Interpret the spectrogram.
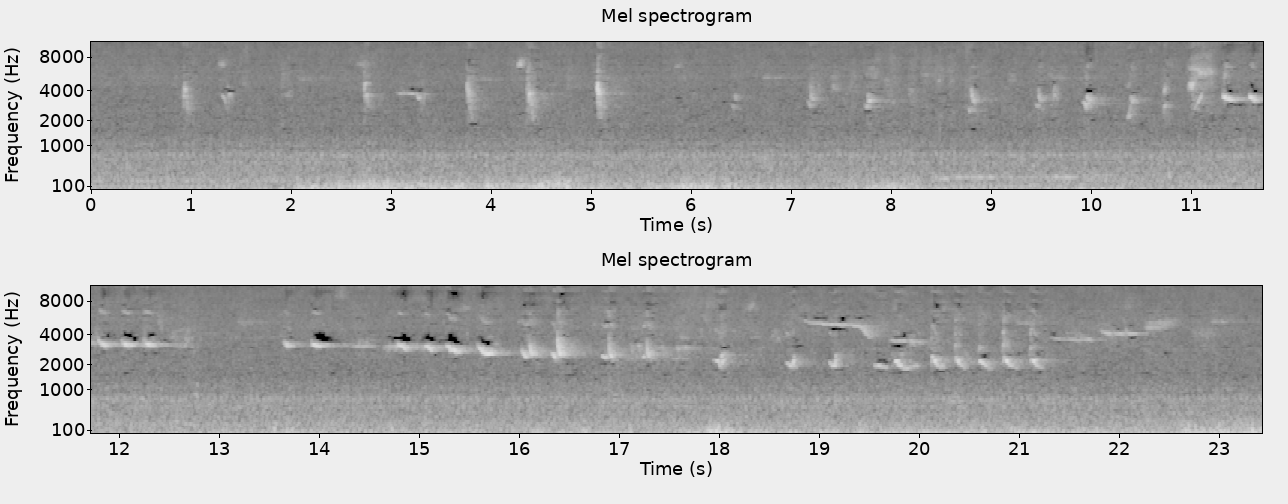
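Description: Wild birds calling: scattered short chirps, then from about ten seconds in several quick runs of repeated notes, over a low rumbling background.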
